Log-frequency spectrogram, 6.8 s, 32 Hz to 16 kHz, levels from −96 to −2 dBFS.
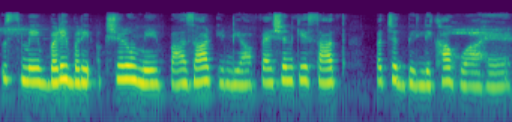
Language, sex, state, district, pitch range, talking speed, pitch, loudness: Hindi, female, Assam, Kamrup Metropolitan, 220-260 Hz, 130 wpm, 240 Hz, -17 LUFS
